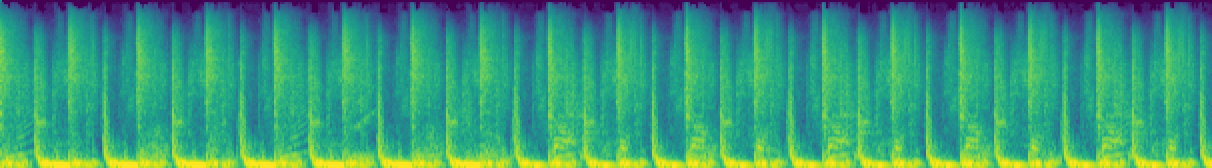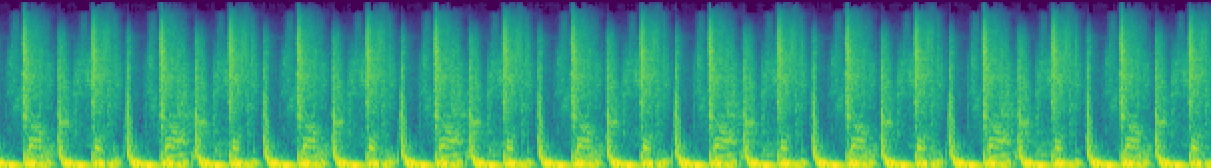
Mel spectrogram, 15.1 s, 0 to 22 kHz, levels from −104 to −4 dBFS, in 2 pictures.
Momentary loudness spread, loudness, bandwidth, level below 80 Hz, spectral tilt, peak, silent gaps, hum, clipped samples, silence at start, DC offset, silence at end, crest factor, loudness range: 3 LU; -13 LUFS; 17 kHz; -14 dBFS; -4 dB/octave; 0 dBFS; none; none; under 0.1%; 0 s; under 0.1%; 0 s; 12 dB; 2 LU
